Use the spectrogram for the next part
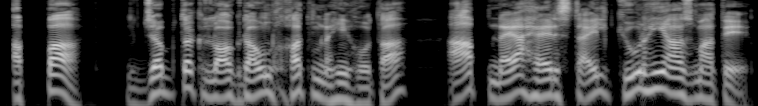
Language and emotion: Urdu, neutral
